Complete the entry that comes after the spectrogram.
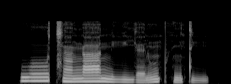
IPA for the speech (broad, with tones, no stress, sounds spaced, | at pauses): w oː˦ t͡s ã˦ ŋ aː˦ n iː˨ j ɛ˨ ɾ ũ˦ pʰ ĩ˨ t i˨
